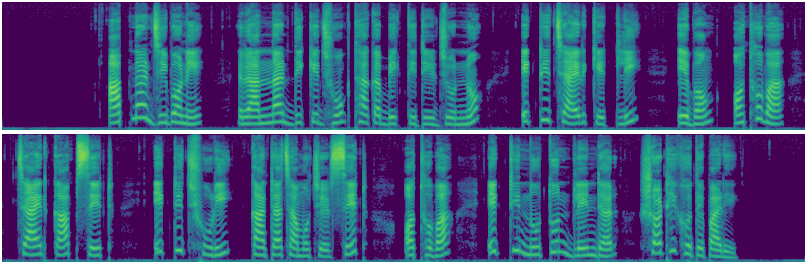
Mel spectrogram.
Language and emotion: Bengali, neutral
